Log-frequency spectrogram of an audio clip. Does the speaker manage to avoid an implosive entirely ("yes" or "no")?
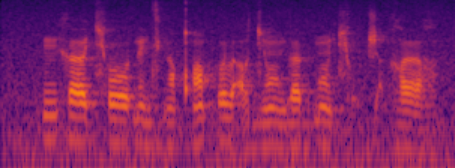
no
